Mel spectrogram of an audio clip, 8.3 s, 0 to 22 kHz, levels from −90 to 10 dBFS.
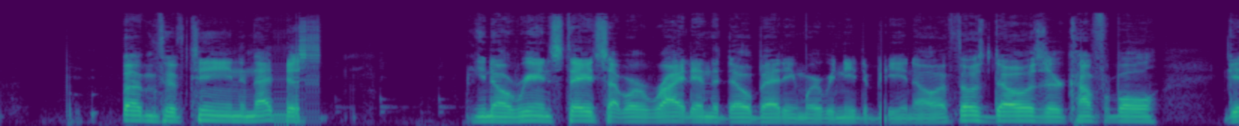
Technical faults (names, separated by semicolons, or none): robotic sound from repeated short buffers; damaged data in a compressed stream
